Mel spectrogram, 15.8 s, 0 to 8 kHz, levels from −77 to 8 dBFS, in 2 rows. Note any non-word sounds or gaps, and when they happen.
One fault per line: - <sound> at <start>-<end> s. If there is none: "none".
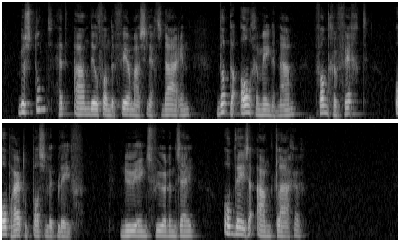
none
